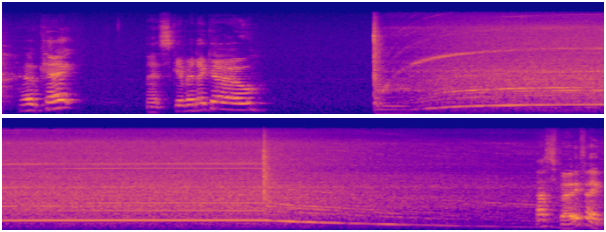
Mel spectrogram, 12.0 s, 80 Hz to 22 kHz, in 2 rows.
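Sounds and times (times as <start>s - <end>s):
vacuum cleaner switch click: 3.7s - 4.1s, 8.6s - 8.9s
vacuum cleaner motor whine: 3.7s - 12.0s.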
